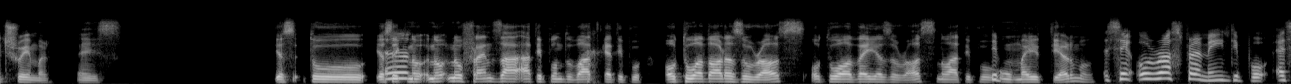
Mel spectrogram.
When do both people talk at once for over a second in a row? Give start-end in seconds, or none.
none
